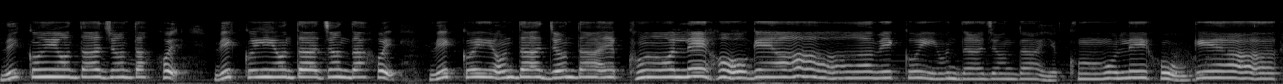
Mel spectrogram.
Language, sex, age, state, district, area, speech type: Punjabi, female, 18-30, Punjab, Jalandhar, urban, spontaneous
